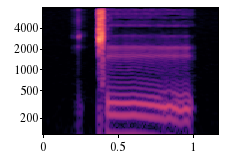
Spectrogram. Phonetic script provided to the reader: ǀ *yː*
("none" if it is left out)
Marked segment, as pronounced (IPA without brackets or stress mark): yː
